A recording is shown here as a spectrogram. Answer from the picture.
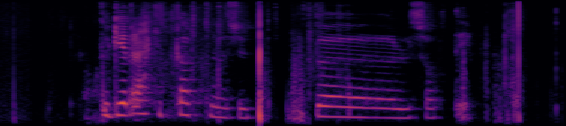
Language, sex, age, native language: Icelandic, female, 11, Icelandic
